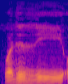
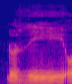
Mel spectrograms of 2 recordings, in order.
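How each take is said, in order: First: "ودري" as wa-dirrī'un, i after dal; kasra and hamza. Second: "دري" as durrī'un, u after dal; damma and hamza. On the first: Sheikh showing the student a recitation variant, "ودري" with kasra. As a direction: read "ودري" with kasra, long ī, then hamza. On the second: Sheikh showing the student a recitation variant, "دري" with damma. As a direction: read "دري" with damma, long ī, then hamza. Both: Shown as a demonstration. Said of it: "بكسر الدال وضمها مع الهمز".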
